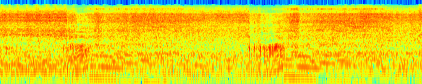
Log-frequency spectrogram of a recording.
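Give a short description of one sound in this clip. A kart engine revs up sharply twice and drops back.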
